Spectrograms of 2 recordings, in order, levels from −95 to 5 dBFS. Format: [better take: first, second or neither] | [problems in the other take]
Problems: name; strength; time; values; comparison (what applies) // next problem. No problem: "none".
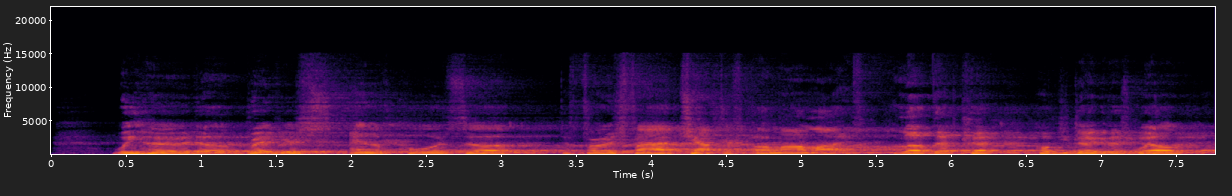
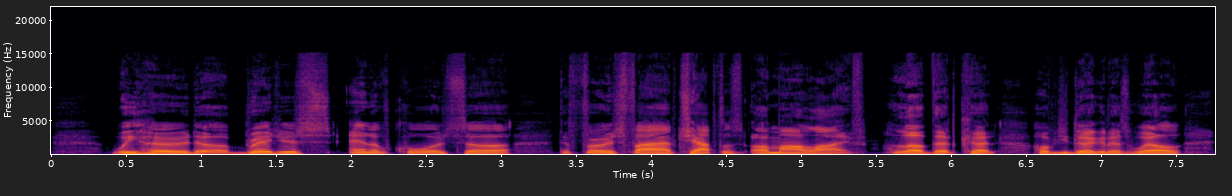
second | room echo; noticeable; dies away in 2.2 s // off-mic speech; far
